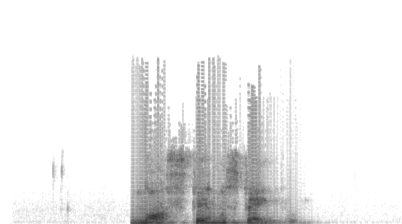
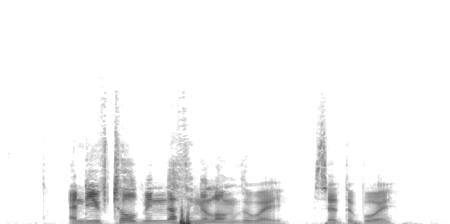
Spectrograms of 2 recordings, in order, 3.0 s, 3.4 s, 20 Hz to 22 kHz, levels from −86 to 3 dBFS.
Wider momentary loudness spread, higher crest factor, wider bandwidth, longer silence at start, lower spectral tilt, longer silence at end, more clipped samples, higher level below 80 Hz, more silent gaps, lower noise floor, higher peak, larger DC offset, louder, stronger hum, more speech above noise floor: first, 20 LU vs 13 LU; about the same, 20 dB vs 22 dB; first, 16.5 kHz vs 12.5 kHz; first, 1 s vs 0.5 s; about the same, -4.5 dB/octave vs -4.5 dB/octave; first, 0.8 s vs 0.45 s; neither; first, -40 dBFS vs -46 dBFS; neither; about the same, -73 dBFS vs -70 dBFS; first, -6 dBFS vs -12 dBFS; neither; first, -21 LUFS vs -31 LUFS; neither; first, 51 dB vs 38 dB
